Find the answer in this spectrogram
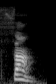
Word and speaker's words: faim: Faim, it's pronounced faim.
